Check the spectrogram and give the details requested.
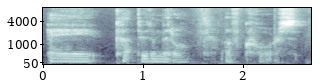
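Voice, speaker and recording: A man hosting an ASMR roleplay as a casino dealer, soft-spoken and often whispering, smooth and gently coaxing. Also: fairly low pitch, level tone, measured pace, slight background noise.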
